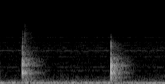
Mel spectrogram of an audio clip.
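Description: Two light knocks on a wall made with a raised right hand, spaced nearly a second apart, each a short hollow tap that fades quickly into a faint background hum.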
